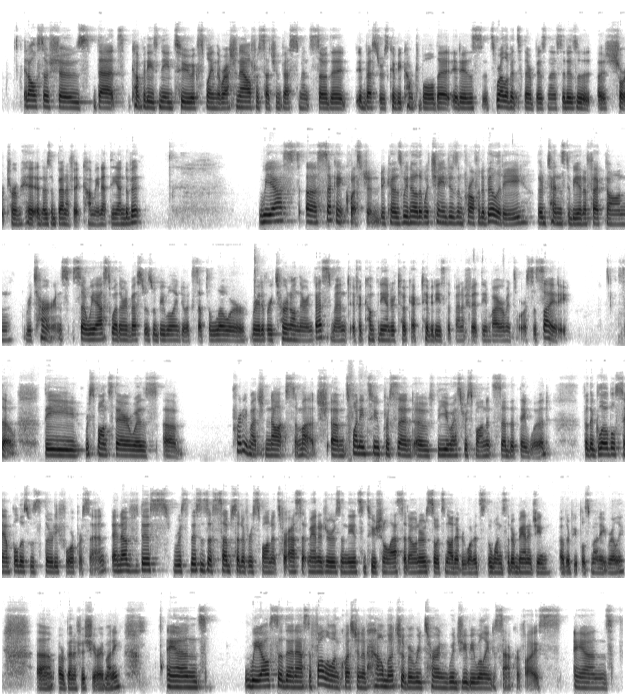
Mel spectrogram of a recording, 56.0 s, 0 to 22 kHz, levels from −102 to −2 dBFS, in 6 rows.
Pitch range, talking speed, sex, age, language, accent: 155-185 Hz, 195 wpm, female, 30-49, English, American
